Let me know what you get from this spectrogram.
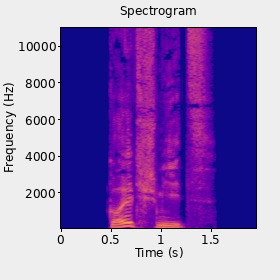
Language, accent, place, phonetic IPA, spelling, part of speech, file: German, Germany, Berlin, [ˈɡɔltˌʃmiːt͡s], Goldschmieds, noun, De-Goldschmieds.ogg
- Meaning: genitive singular of Goldschmied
